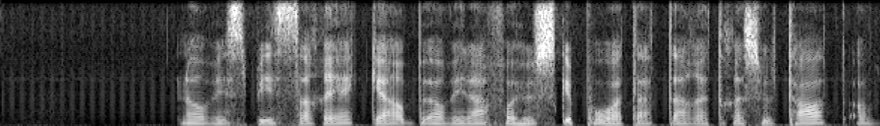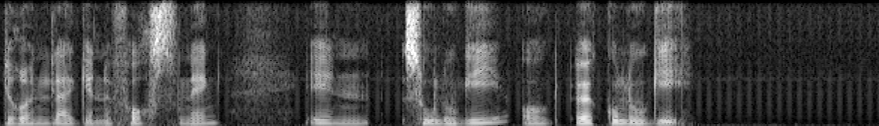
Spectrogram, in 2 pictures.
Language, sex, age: Norwegian, female, 38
